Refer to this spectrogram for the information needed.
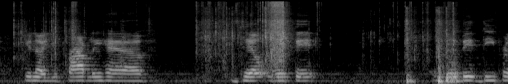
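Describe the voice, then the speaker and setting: A woman speaks with a strong Southern US accent. Her pitch is fairly low, and there is noticeable background noise. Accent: thick southern accent, country twang. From US South, Georgia. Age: 40s. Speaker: soap maker and vlogger. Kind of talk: casual chat while working.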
